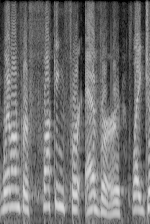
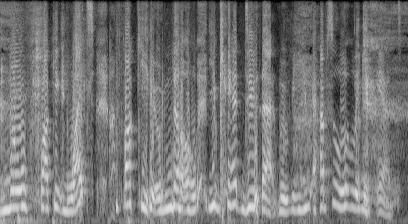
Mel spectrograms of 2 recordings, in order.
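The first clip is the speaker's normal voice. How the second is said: mild mock-outraged rant, a little raised; indignant retold protest, short bursts; retold outraged screaming; 2 semitones higher than usual. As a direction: re-enact yelling at the movie, half-laughing by the end. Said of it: "I was screaming".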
